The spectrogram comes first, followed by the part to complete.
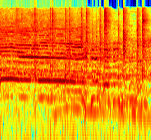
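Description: A small group of young people cheering with a long drawn-out shout, one high voice holding a single note that slowly falls before breaking off near the end.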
